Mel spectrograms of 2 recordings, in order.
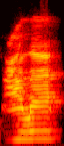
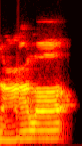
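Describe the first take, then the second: First: The sounds are thin, with the mouth wide open. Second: The sounds are thick and heavy, as if darkened. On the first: The speaker calls it right. "Ain sama lam tipis dua-duanya... lebih dibuka" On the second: The speaker calls it wrong. "bukan Allah"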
